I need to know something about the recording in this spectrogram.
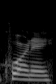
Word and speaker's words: Quarney: QUARNEY. QUARNEY?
